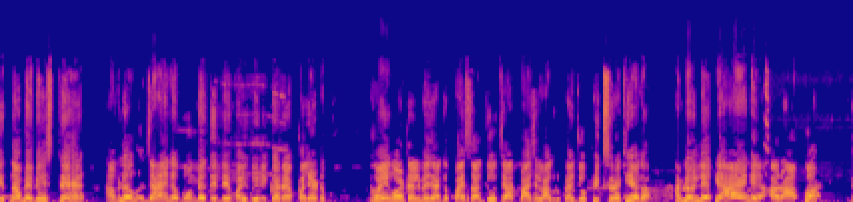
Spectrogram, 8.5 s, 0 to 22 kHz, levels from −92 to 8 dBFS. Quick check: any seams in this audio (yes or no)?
no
